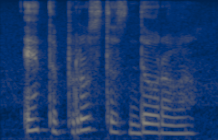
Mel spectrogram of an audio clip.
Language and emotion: Russian, positive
